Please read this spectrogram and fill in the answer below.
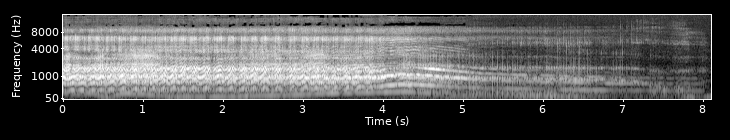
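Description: Wordless improvised vocals from several voices, a dense layer of fast warbling, rasping tones that sounds almost engine-like. About four seconds in, one voice rises and then slides down in a long falling glide that fades away.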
